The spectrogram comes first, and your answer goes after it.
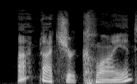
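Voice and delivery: contemptuous, scornful sneer, pitched high. A narrator reads Jean rebuffing the narrator's offer to listen, sneering. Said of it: "she sneered".

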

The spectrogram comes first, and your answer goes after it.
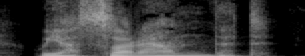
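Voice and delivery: low, hushed hiss, half to himself. Narrating for the group, voicing the character who warns them: Flask of Wine's low hiss. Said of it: "Flask of Wine hisses and says, low".

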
